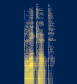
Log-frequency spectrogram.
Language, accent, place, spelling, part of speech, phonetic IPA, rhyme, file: German, Germany, Berlin, blicket, verb, [ˈblɪkət], -ɪkət, De-blicket.ogg
- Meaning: second-person plural subjunctive I of blicken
